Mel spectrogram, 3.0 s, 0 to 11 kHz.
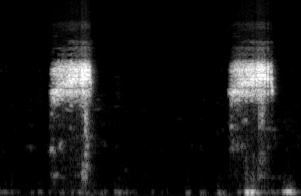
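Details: Owl screeches twice at a mouse delivery on April 13 2012, 9:17 PM: two harsh hissing calls about two seconds apart, with soft low thumps after the second.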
